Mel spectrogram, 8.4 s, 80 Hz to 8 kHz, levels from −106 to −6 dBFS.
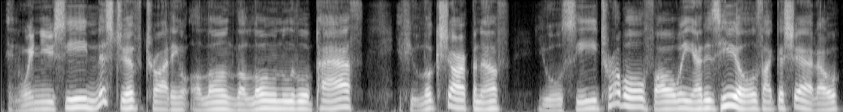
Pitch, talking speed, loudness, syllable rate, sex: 145 Hz, 185 wpm, -18 LUFS, 4.6 syllables/s, male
